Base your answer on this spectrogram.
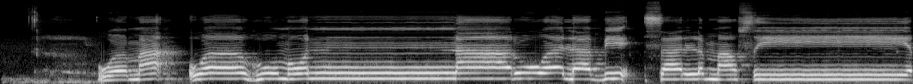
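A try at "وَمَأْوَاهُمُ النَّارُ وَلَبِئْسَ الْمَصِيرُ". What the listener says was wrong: Shotnya tinggal digeregetin lagi Bunda, angkat lagi pangkal lidah.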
